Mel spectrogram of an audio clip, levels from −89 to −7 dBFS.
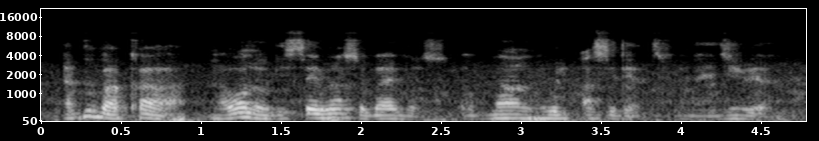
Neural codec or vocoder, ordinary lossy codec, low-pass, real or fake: codec, 16 kHz, 16 kbps, FreqCodec, smaller model; Opus, 24 kbps; 7.2 kHz; fake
